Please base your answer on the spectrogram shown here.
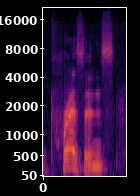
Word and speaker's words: presence: need to grow our presence on social media social media searching for now presence sounds exactly like the word gift presence on social media christmas presents it's the same pronunciation social media is also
